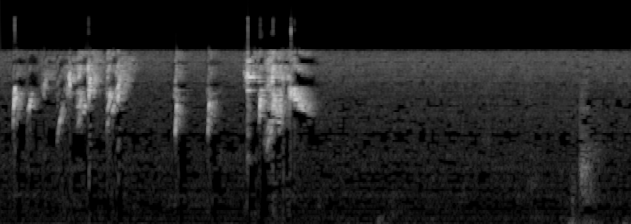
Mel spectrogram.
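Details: Goldfinch song in quick bursts of sharp tinkling twitters and buzzy trills for about three seconds, followed by near silence and one brief low thud.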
